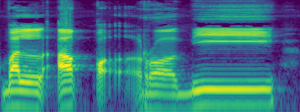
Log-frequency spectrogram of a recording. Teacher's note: Ra dibaca tabkhim atau tebal ya, karena dia memiliki tanda baca fathah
